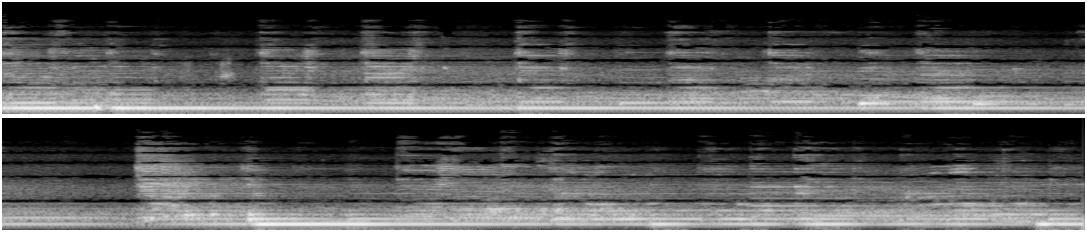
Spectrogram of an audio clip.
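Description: A live band playing an instrumental passage: a strummed acoustic guitar with an electric guitar, over sustained low notes.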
